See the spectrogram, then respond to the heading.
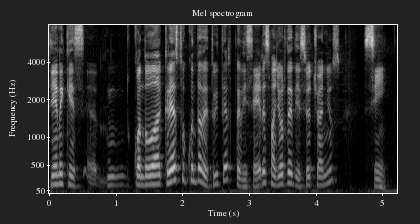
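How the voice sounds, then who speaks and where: With music in the background, a man with a Mexican accent speaks at a fairly slow pace and high pitch, with lively intonation and long, frequent pauses. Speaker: podcast co-host. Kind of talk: casual chat. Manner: animated.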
